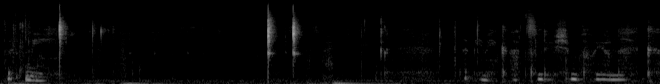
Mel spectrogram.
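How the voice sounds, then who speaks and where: Slow, whispering vampire nurse, played by a woman. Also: mid-range voice, lightly acted. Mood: focused, gentle. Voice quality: soft breathy whisper. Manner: reassuring, hesitant, apologetic. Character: nice, apologetic female vampire tending a newly bitten patient. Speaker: ASMR roleplay performer. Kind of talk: whispered ASMR medical roleplay.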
